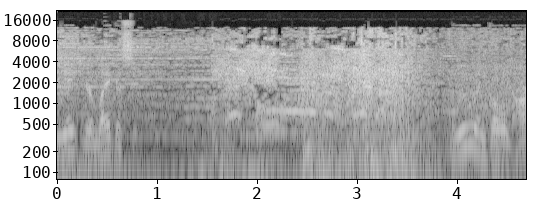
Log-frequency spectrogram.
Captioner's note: sailors yelling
